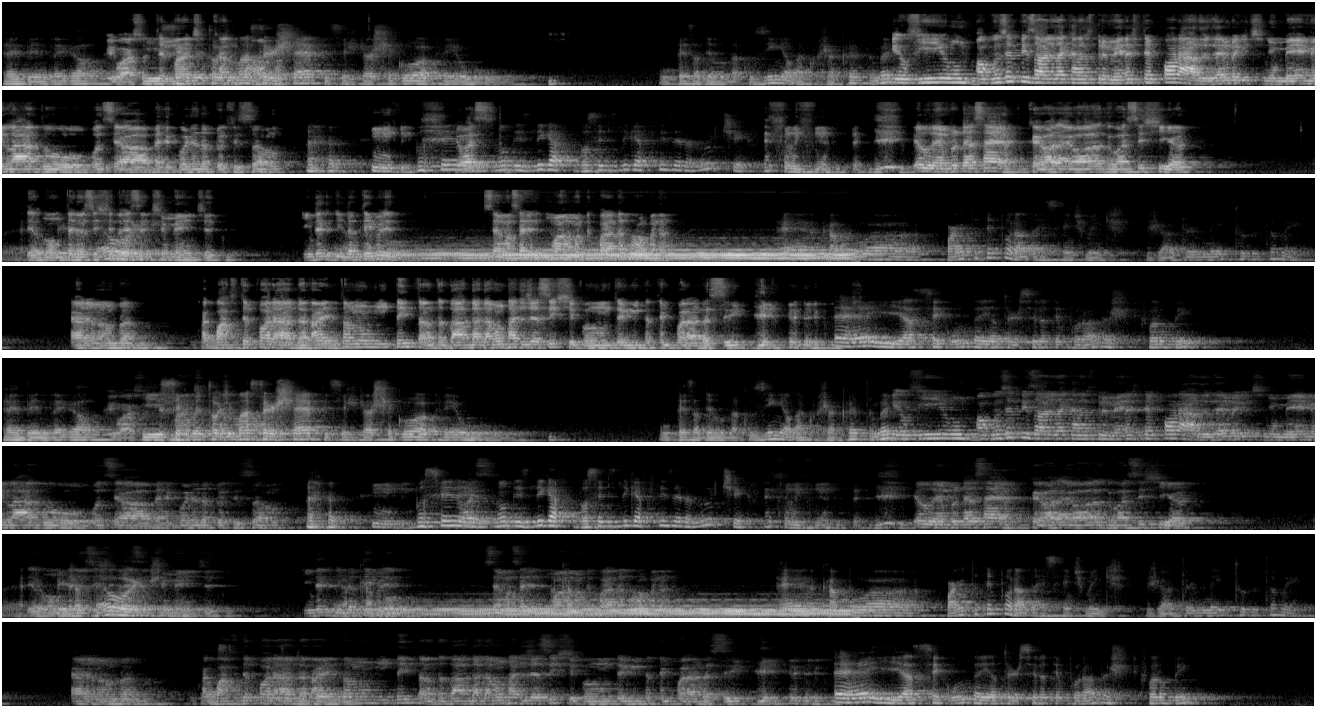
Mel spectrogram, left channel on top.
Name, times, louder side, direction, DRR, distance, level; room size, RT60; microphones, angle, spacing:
voice 1, 0.0-1.0 1.4-5.2 6.6-9.0 16.2-16.5 17.2-20.6 26.3-28.0 29.6-30.3 31.9-32.0 34.0-35.4 35.7-37.4 37.7-39.2 41.4-42.9 47.7-51.4, right 1 dB, 20° right, 0.7 m, -26 dB
voice 2, 1.0-2.8 5.5-5.6 8.9-16.0 16.8-18.0 20.7-25.1 26.5-28.6 29.3-30.3 31.1-33.0 40.1-41.1 41.4-47.8, left 7 dB, 75° left, 0.4 m, -24 dB
sound 1, 29.5-34.8, left 3 dB, 30° left, 0.6 m, -20 dB
7.3 x 5.6 x 4.5 m
head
